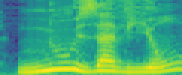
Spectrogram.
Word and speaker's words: Nous avions: Nous avions, let's make this beautiful liaison here.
